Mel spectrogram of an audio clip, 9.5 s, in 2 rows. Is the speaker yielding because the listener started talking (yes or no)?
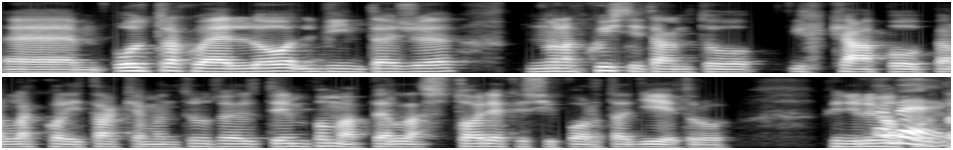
yes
